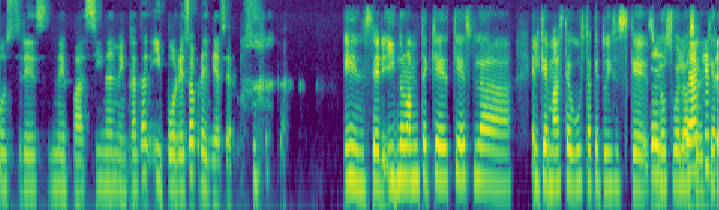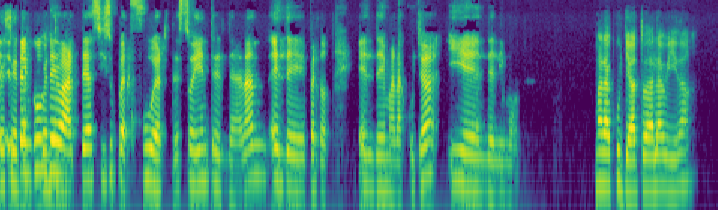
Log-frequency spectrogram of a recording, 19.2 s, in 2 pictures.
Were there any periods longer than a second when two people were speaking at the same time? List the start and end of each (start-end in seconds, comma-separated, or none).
8.7-10.5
